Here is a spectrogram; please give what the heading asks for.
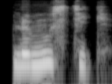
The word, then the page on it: le moustique: frances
